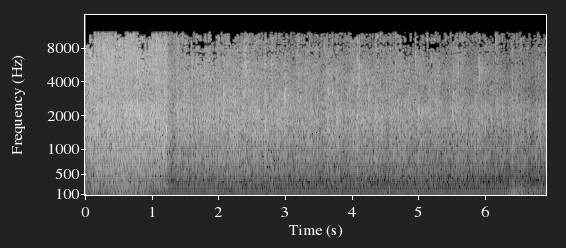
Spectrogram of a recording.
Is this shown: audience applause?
yes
